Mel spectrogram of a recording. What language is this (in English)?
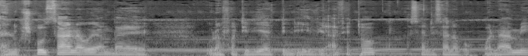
Swahili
